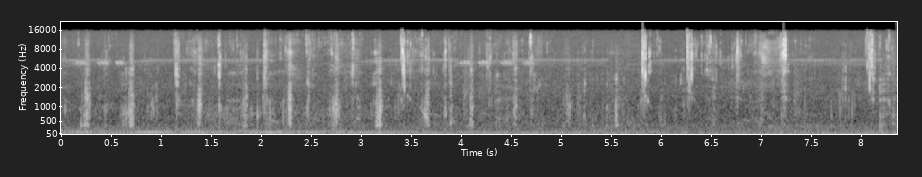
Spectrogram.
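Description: A person chewing a mouthful of Isan raw-beef dish close to the microphone: wet smacks and clicks of the mouth at irregular intervals.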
